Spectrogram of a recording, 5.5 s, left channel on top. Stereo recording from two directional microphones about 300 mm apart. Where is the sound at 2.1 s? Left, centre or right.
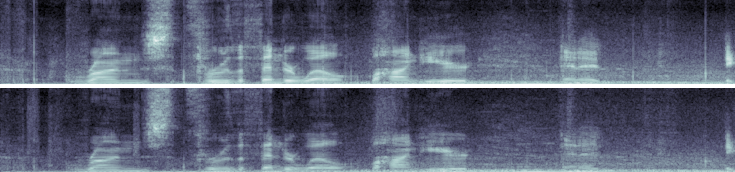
Centre.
